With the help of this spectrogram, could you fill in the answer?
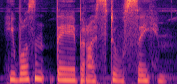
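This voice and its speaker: Actress as a slow, haunted settler woman. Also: mid-range voice, mellow, lightly acted. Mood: haunted, wistful. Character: grieving, haunted settler woman remembering the forest. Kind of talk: lyrical radio play monologue.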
